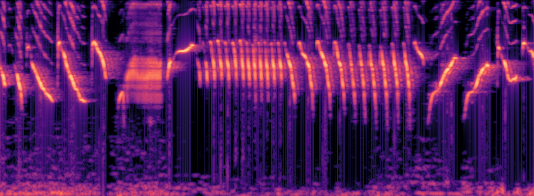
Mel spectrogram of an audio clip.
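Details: Canary singing a long tutor song meant for young birds: varied rising and falling whistles, a dense buzzy burst, then a sustained rapid trill of repeated notes followed by more swooping slurs.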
